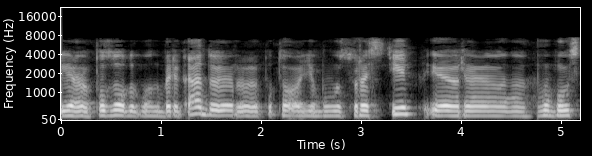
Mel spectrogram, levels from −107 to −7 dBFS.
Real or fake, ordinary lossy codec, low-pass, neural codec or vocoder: fake; MP3, 48 kbps; 7.2 kHz; codec, 44.1 kHz, 3.4 kbps, Pupu-Codec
